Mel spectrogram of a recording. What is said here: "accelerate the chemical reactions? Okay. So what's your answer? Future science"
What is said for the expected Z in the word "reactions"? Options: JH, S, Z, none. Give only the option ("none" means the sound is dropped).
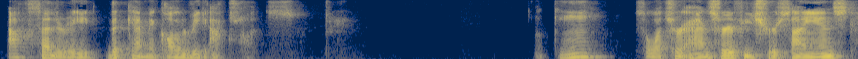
S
